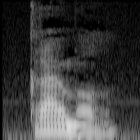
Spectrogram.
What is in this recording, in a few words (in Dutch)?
"kruimel", Dutch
